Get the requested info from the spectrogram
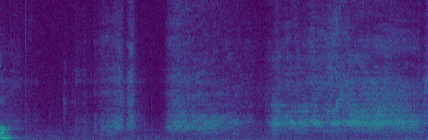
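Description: Tip of a squeeze bottle of liquid glue dragging across patterned paper as glue lines are drawn: a soft, scratchy rubbing. It starts about a second in with a brief stroke, then runs on more steadily, with a short break partway through.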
